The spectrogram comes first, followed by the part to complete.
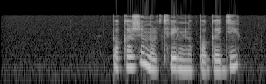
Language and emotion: Russian, neutral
